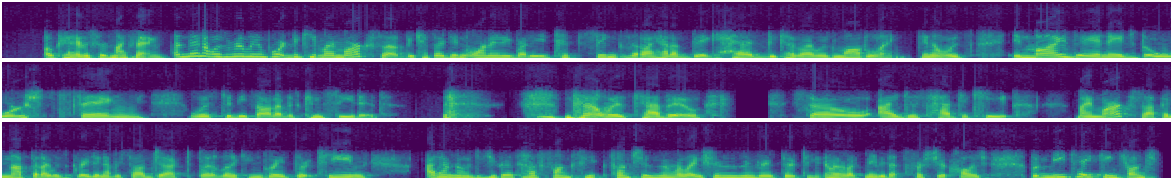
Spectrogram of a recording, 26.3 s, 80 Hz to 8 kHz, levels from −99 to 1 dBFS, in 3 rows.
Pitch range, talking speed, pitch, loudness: 185-240 Hz, 235 wpm, 210 Hz, -19 LUFS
